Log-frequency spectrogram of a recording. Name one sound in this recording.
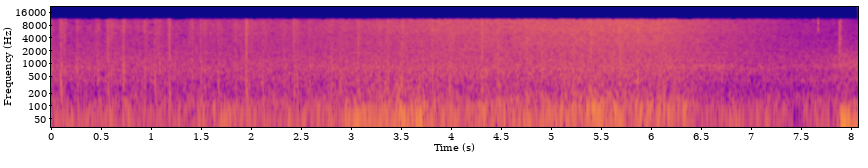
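Horse hooves clop steadily on a stone path.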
